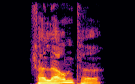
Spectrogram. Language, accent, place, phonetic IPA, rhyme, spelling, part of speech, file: German, Germany, Berlin, [fɛɐ̯ˈlɛʁntə], -ɛʁntə, verlernte, adjective / verb, De-verlernte.ogg
- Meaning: inflection of verlernen: 1. first/third-person singular preterite 2. first/third-person singular subjunctive II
